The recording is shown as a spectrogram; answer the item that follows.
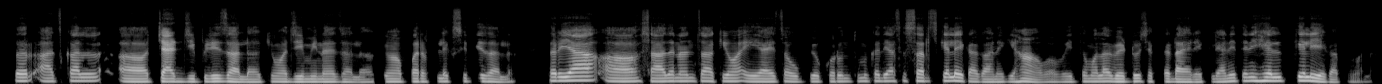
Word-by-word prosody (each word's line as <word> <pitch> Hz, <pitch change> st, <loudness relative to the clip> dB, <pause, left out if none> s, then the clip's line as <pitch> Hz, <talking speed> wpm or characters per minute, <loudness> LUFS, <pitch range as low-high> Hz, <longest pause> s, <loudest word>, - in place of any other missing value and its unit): तर 165 Hz, 0 st, +3 dB, 0.2 s
आज-काल 165 Hz, +3 st, -1 dB, 0.2 s
अ, 130 Hz, -2 st, +3 dB
ChatGPT 135 Hz, 0 st, +3 dB
झालं 120 Hz, -4 st, +1 dB
किंवा 130 Hz, -1 st, -2 dB
Gemini 125 Hz, 0 st, +1 dB
झालं 115 Hz, -2 st, -5 dB
किंवा 130 Hz, -1 st, 0 dB, 0.2 s
Perplexity 135 Hz, +2 st, -4 dB
झालं, 120 Hz, -4 st, -2 dB, 0.4 s
तर 170 Hz, -, +4 dB
या 185 Hz, +2 st, +6 dB
अ, 145 Hz, -5 st, +1 dB
साधनांचा 150 Hz, +1 st, +1 dB
किंवा 150 Hz, +1 st, 0 dB
एआयचा 135 Hz, -1 st, 0 dB
उपयोग 130 Hz, +1 st, -3 dB
करून 140 Hz, 0 st, -3 dB
तुम्ही 150 Hz, 0 st, -5 dB
कधी 155 Hz, 0 st, -1 dB
असं 155 Hz, +1 st, -4 dB
सर्च 155 Hz, -2 st, -1 dB
केलंय 170 Hz, -1 st, +4 dB
का 130 Hz, -, -1 dB
नाही, 120 Hz, 0 st, -3 dB
की 130 Hz, -, -6 dB
"हां, 130 Hz, +1 st, +1 dB
बाबा 120 Hz, +1 st, -7 dB
इथे 125 Hz, +3 st, -6 dB
मला 135 Hz, +1 st, 0 dB
भेटू 135 Hz, +1 st, +1 dB
शकत 135 Hz, 0 st, -7 dB
डायरेक्टली," 120 Hz, 0 st, -1 dB
आणि 135 Hz, +4 st, +1 dB
त्यांनी 170 Hz, 0 st, +1 dB
हेल्प 165 Hz, 0 st, +4 dB
केली 175 Hz, -3 st, +6 dB
आहे 135 Hz, -3 st, +4 dB
का 115 Hz, -2 st, -4 dB
तुम्हाला? 120 Hz, +2 st, -18 dB
135 Hz, 180 wpm, -23 LUFS, 125-150 Hz, 0.4 s, या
